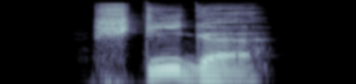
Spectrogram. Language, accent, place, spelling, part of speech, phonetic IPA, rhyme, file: German, Germany, Berlin, stiege, verb, [ˈʃtiːɡə], -iːɡə, De-stiege.ogg
- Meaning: first/third-person singular subjunctive II of steigen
